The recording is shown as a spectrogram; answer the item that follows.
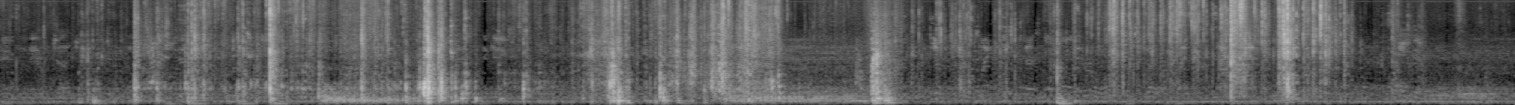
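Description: Trading-card packaging being torn open and handled with gloved hands: irregular bursts of cardboard and wrapper tearing, crinkling and rustling.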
